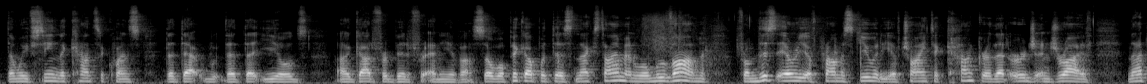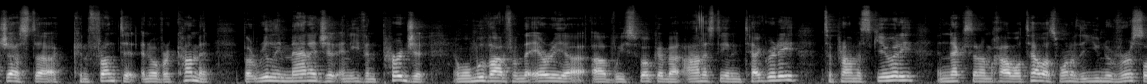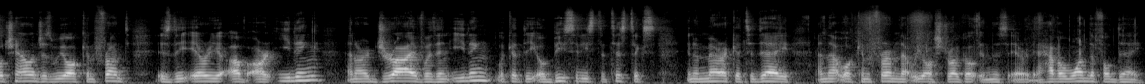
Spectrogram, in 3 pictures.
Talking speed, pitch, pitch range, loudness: 215 wpm, 140 Hz, 130-150 Hz, -20 LUFS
